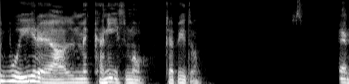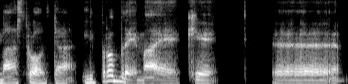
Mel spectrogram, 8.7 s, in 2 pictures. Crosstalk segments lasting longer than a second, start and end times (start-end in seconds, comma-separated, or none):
none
